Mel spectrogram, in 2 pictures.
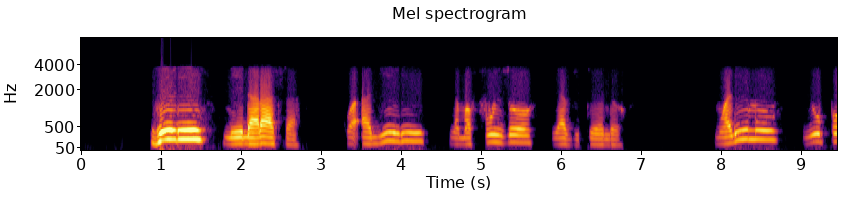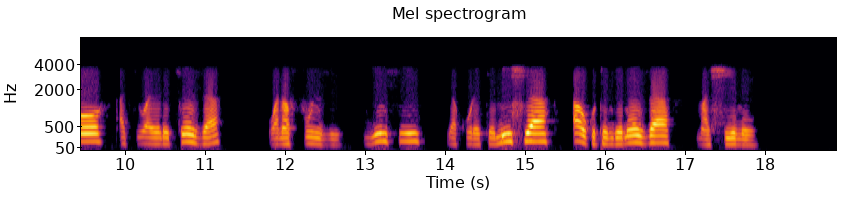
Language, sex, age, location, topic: Swahili, male, 25-35, Dar es Salaam, education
